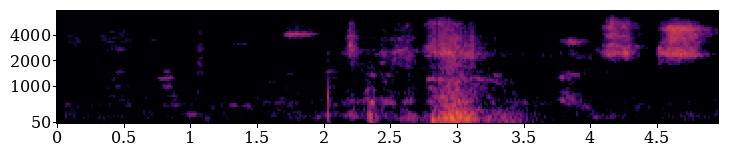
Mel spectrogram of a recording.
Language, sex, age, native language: Icelandic, male, 10, Icelandic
